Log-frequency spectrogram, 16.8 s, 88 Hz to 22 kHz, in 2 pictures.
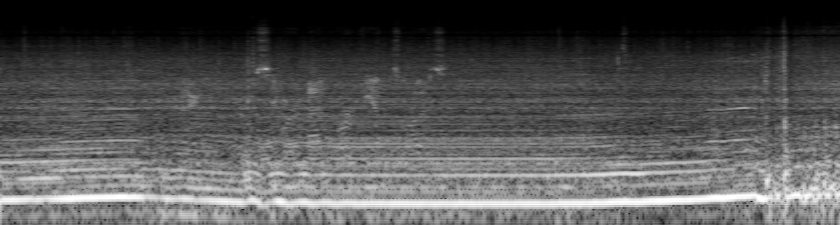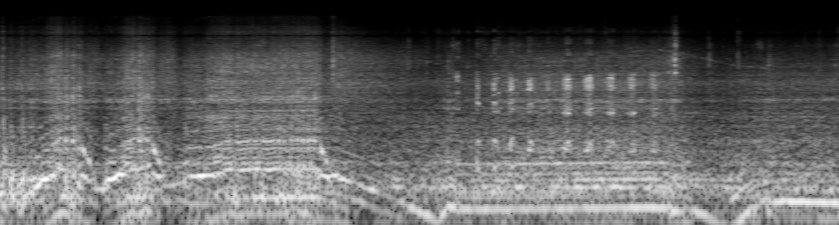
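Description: Turbocharged 1.5JZ-swapped SC300 with a GTX3584RS turbo on a dyno, engine droning loud and steady before climbing through hard, sweeping revs and dropping back repeatedly, with people talking underneath.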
